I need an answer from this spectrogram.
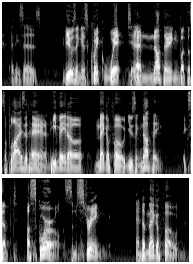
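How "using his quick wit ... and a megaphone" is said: radio show announcer-style narrator delivery. Retelling a show's scene, voicing its narrator in a radio show announcer voice. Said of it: "like a radio show announcer type of guy".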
